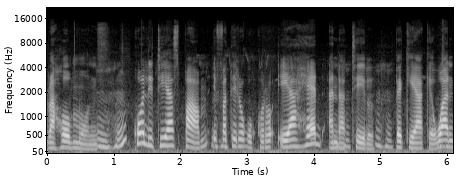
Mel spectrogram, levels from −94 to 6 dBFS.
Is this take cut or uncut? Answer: cut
